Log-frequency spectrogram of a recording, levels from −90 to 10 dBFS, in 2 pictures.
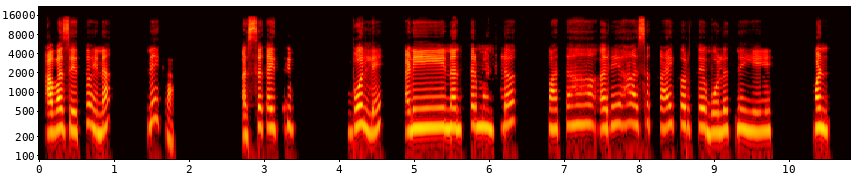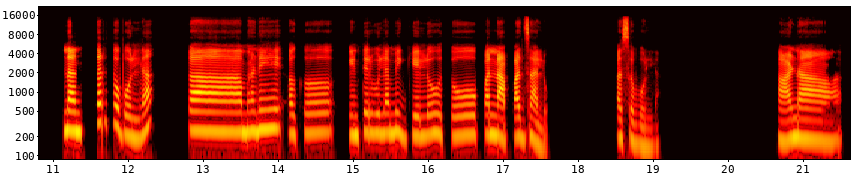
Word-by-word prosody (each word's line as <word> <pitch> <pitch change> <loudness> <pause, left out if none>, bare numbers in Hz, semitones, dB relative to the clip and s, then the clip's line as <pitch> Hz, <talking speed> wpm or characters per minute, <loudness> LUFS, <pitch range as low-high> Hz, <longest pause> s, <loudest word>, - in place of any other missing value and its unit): आवाज 260 +1 +5
येतोय 265 +4 -1
ना?" 265 +5 +1 0.5
नाही 365 +3 -3
का? - - -6 1.0
असं 250 +8 +4
काहीतरी 280 +1 0 0.8
बोलले 275 -4 +3 0.3
आणि 280 +3 +4
नंतर 280 +2 +1
म्हटलं 285 +3 -3 0.5
मग 265 - +3
आता 310 +3 -6
"अरे, 295 +4 -4
हा 315 +1 -5
असं 315 +2 -2
काय 280 +3 -2
करतोय? 285 -2 -3
बोलत 235 +2 -3
नाहीये." 250 -2 -4 0.6
पण 280 -2 +5 0.7
नंतर 250 +7 +5
तो 295 - +4
बोलला 215 +5 -1 0.5
का 245 -1 +6
म्हणे 260 +3 -1
"अगं, 230 +2 -5 0.2
इंटरव्ह्युला 230 +1 -3
मी 230 +1 -3 0.2
गेलो 210 +1 -2
होतो, 215 -1 -4
पण 220 0 +2
नापास 195 -2 +4
झालो" 170 -10 -2 1.0
असं 180 -2 +1
बोलला. 135 -1 -12 1.6
हा 175 0 +3
ना, 180 -2 +1
245 Hz, 105 wpm, -24 LUFS, 215-280 Hz, 1.6 s, का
